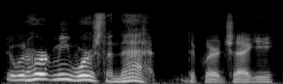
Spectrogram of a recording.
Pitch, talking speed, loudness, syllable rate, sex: 155 Hz, 190 wpm, -19 LUFS, 5.2 syllables/s, male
